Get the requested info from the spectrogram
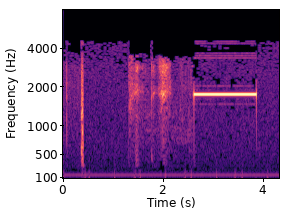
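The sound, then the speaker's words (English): Electronic Morse code tones spelling the letters I and A: a brief high beep, then a single long, loud, steady tone lasting over a second, over faint rustling and a low background hum. “Yeah, you just sent an A and an I. The first one was an I.”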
